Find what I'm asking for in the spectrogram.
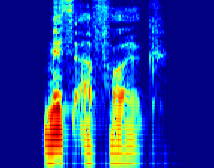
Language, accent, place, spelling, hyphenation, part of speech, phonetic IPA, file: German, Germany, Berlin, Misserfolg, Miss‧er‧folg, noun, [ˈmɪs.ɛʁˌfɔlk], De-Misserfolg.ogg
- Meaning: failure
